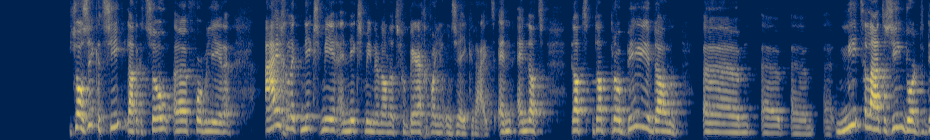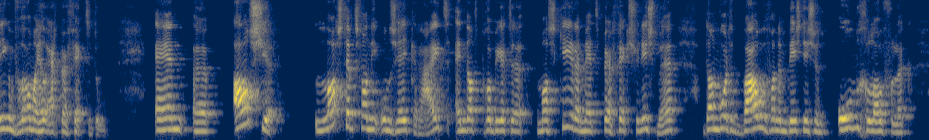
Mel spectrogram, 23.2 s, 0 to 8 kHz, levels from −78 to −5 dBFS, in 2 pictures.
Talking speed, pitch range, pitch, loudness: 185 wpm, 195-235 Hz, 215 Hz, -23 LUFS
